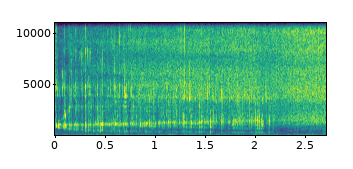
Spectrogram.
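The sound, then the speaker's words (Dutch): Water pours steadily into a glass for a toast, a continuous splashing gurgle whose pitch slowly shifts as the glass fills, with no voices over it. “En ehm, dat doen we gewoon lekker met water.”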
